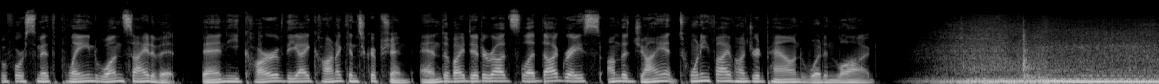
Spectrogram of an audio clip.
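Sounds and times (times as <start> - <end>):
speech: 0.0 - 8.8
heavy haulers dumping snow on Front Street in Nome: 9.0 - 11.5.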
